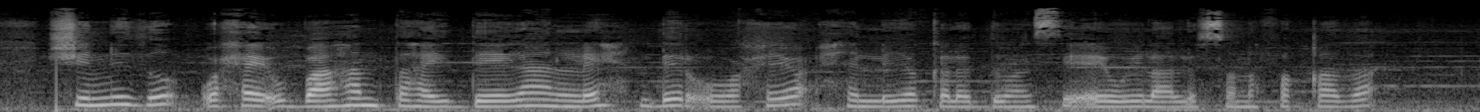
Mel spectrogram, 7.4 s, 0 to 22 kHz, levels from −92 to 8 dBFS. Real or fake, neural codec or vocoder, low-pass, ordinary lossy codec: real; none; 19.8 kHz; MP3, 64 kbps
